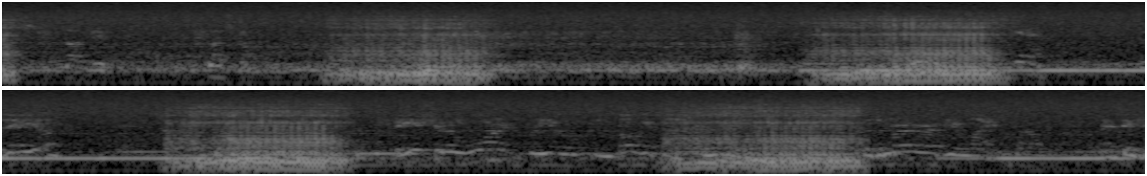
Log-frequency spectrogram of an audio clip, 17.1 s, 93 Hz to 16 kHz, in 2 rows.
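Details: Heavy snoring: loud, rough snores roughly every four seconds, about 15 a minute, with a rattling buzz on each breath in.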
